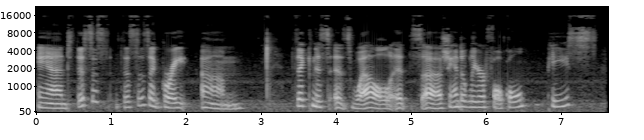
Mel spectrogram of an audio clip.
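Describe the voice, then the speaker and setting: A woman's voice: mid-range voice, animated, slow pace, breathy edge. A woman chatting through an unboxing, easily delighted and often apologizing for slips. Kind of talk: casual unboxing chat.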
